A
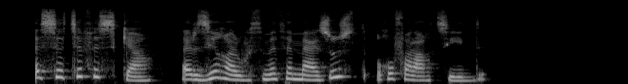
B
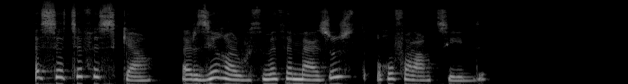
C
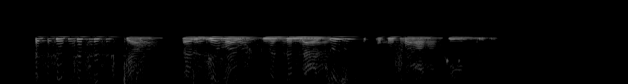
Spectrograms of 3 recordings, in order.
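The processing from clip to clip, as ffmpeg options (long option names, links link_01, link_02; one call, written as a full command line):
ffmpeg -i in.wav -af "equalizer=frequency=240:width=2.8:gain=6.5,aeval=exprs='0.251*(cos(1*acos(clip(val(0)/0.251,-1,1)))-cos(1*PI/2))+0.0316*(cos(2*acos(clip(val(0)/0.251,-1,1)))-cos(2*PI/2))':channel_layout=same,aexciter=amount=6.4:drive=3.4:freq=11000,volume=-7.5dB" out.wav
ffmpeg -i in.wav -af "aphaser=in_gain=1:out_gain=1:delay=3.6:decay=0.25:speed=1.9:type=sinusoidal,aecho=1:1:119:0.316,lowpass=frequency=3100:width_type=q:width=0.5098,lowpass=frequency=3100:width_type=q:width=0.6013,lowpass=frequency=3100:width_type=q:width=0.9,lowpass=frequency=3100:width_type=q:width=2.563,afreqshift=-3600,volume=-6.5dB" out.wav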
